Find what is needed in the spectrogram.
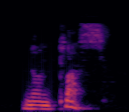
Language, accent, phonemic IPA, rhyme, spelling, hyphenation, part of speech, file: English, Southern England, /nɒnˈplʌs/, -ʌs, nonplus, non‧plus, noun / verb, LL-Q1860 (eng)-nonplus.wav
- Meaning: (noun) A state of bewilderment or perplexity; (verb) To bewilder or perplex (someone); to confound, to flummox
